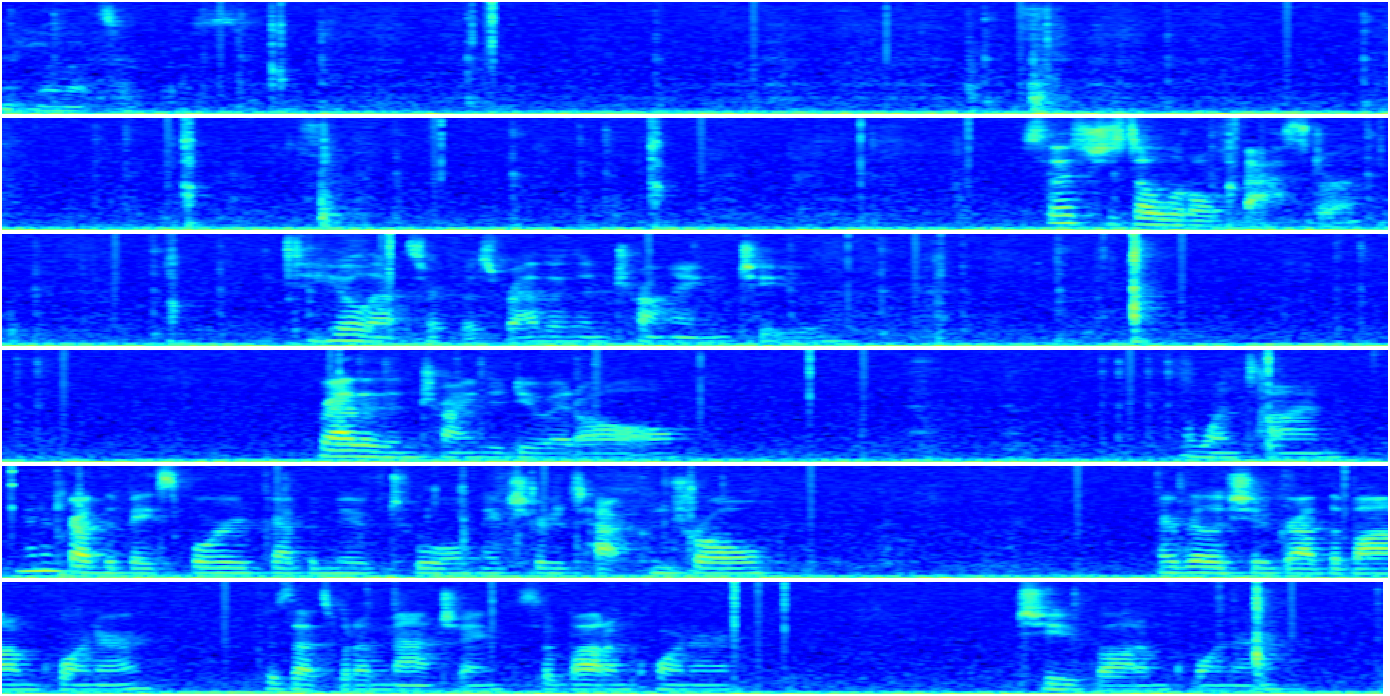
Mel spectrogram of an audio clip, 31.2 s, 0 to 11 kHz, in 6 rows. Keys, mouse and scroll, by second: 0.0 shift+click, 0.7 shift+click, 1.2 middle click, 2.4 shift+middle click, 4.3 shift+middle click, 5.5 shift+click, 6.0-6.4 scroll down 1, 6.7 shift+middle click, 7.3 shift+click, 7.8-8.4 scroll down 1, 8.4 middle click, 9.3 shift+middle click, 9.9 middle click, 10.5 shift+middle click, 11.2 middle click, 11.8-13.2 scroll down 1, 13.6 shift+middle click, 14.0 middle click, 15.4-16.7 drag, 18.9-19.7 scroll up 1, 19.7 click, 21.0 m, 22.9 shift+middle click, 23.6 scroll up 1, 25.1 click, 25.5-27.3 scroll up 1, 27.3 click.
